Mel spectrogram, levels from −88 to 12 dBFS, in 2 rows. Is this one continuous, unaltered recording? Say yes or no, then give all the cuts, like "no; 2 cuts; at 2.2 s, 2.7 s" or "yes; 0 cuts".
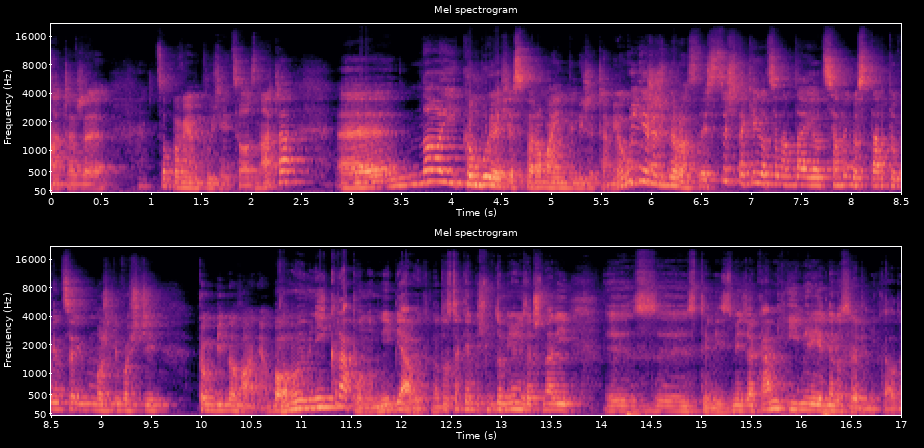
yes; 0 cuts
